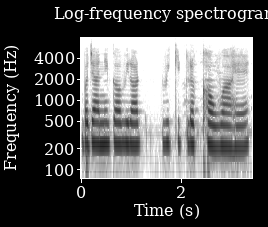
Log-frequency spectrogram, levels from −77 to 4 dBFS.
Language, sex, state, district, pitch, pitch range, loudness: Hindi, female, Uttar Pradesh, Shamli, 235 Hz, 230-240 Hz, -18 LUFS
